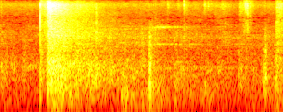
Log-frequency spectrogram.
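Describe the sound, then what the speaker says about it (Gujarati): Fireworks bursting outdoors at night, with a sharp loud crack near the half-second mark followed by a rolling crackle, then smaller pops and bangs scattered through the rest, some nearer, some distant. "અત્યારે દારૂખાનું ફોડી રહ્યા છે."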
